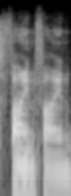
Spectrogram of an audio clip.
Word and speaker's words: FIFINE: fi fine fine fine not quite sure how to pronounce the brand name i am told that it is fine fine but that doesn't really look like it should read that way anyways it's a desktop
